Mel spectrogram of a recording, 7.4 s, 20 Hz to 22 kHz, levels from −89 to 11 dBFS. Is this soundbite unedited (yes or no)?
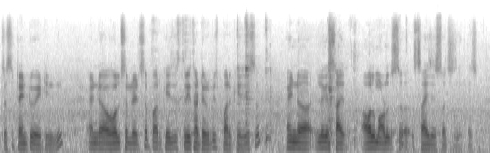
yes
